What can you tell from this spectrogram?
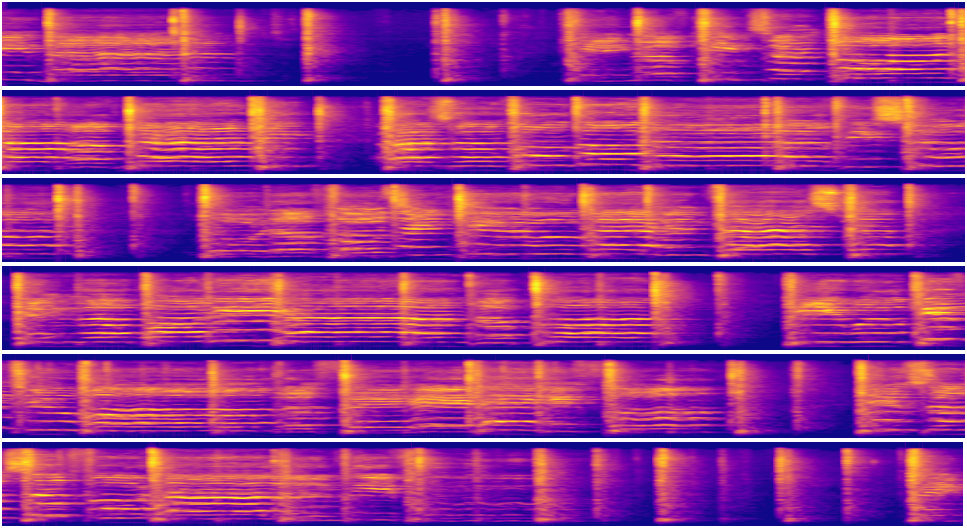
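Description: Hymn singing, held notes moving step by step in long phrases, with short breaks between lines.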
